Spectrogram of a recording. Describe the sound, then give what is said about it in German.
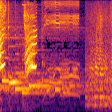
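Lots of flies and other insects buzz around a person's head, a steady droning hum that wavers in pitch as they move, with no talking over it. “Hier jede Menge Fliegen und sonstige Insekten, die mir um den Kopf surren.”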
